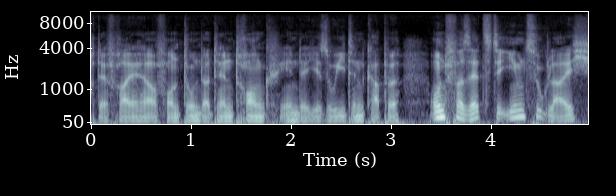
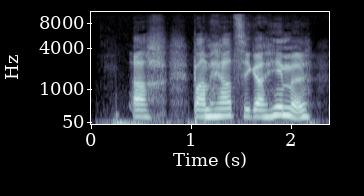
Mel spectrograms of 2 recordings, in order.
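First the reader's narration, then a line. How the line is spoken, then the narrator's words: Sobbing. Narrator (German): schluchzt er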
